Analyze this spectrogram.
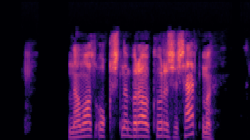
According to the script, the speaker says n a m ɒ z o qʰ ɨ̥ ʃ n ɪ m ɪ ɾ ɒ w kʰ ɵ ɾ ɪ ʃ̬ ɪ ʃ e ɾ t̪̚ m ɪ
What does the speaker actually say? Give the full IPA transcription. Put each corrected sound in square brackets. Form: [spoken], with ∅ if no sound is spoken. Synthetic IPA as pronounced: n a m ɒ z o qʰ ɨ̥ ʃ n ɪ [b] ɪ ɾ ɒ w kʰ ɵ ɾ ɪ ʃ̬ ɪ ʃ [a] ɾ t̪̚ m ɪ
